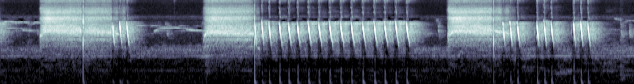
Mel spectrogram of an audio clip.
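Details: Caged Bar-winged Prinia from Tegal, Central Java, singing ngebren to make other birds answer angrily: three buzzy outbursts, the middle one running into a long rapid series of evenly spaced sharp chips.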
